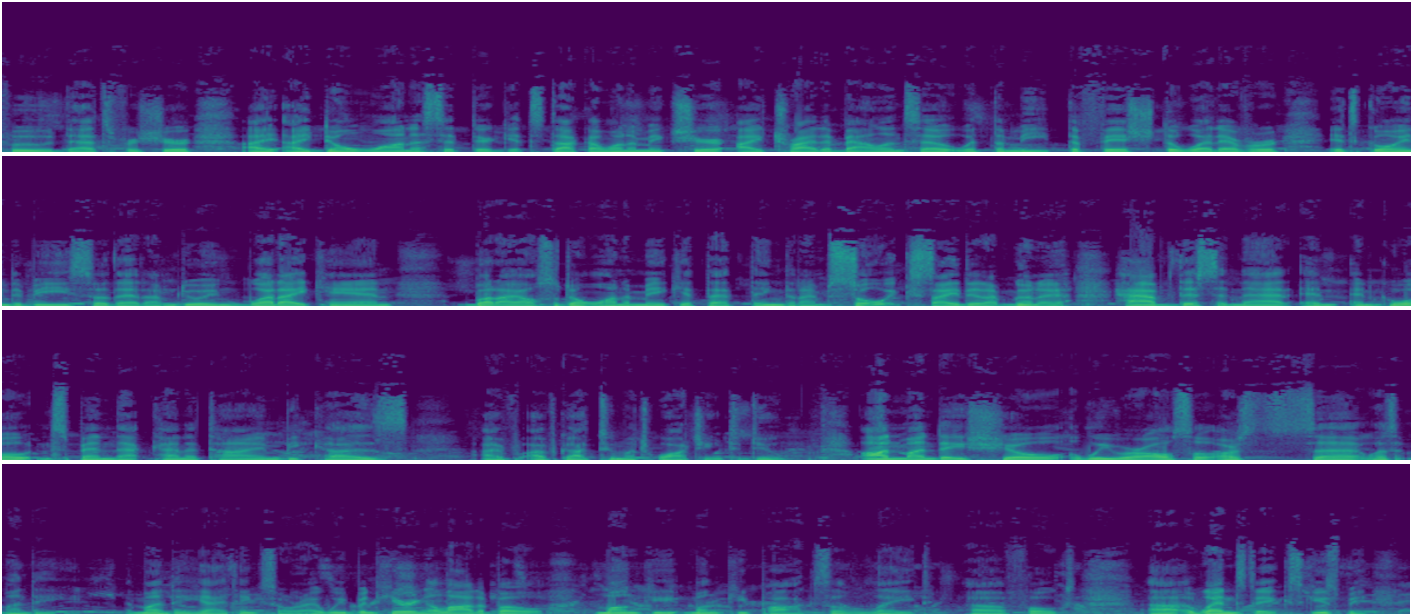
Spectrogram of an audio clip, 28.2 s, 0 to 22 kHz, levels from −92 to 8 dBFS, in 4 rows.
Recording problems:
background chatter; faint; throughout; 2 voices, 25 dB below the speech

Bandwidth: 15.5 kHz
